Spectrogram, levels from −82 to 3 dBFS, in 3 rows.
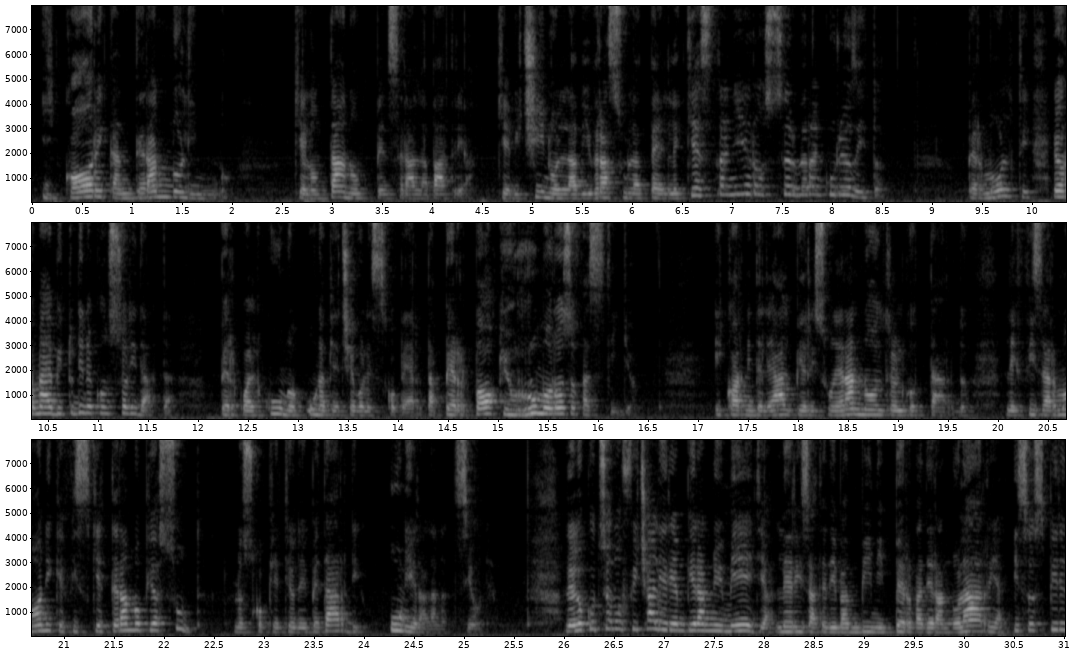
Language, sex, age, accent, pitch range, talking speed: Italian, female, 30-49, native, 185-250 Hz, 140 wpm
